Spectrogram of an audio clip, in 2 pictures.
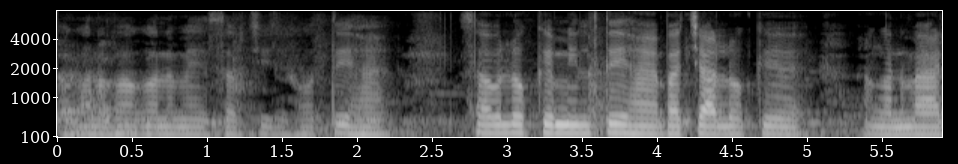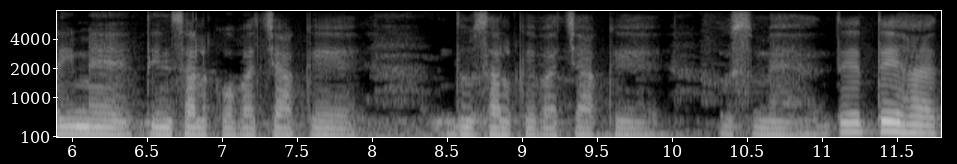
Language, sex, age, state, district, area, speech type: Hindi, female, 45-60, Bihar, Vaishali, rural, spontaneous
